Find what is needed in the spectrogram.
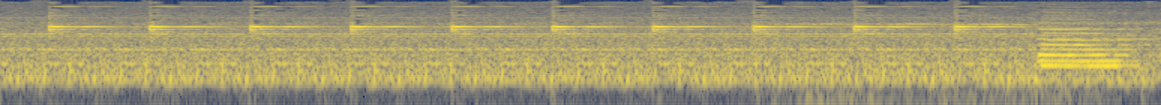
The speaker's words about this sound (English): Roger that, Roger. I'm stopping my train.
